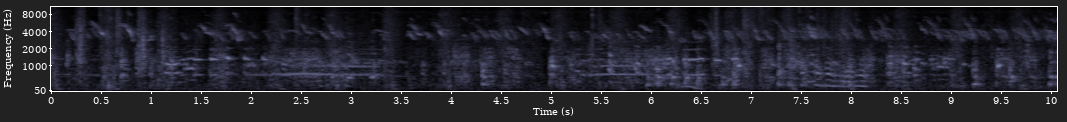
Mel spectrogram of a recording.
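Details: Native chickens, including rooster and hen, calling together: a dense chorus of high, short, downward-sliding peeps over steady low clucking and warbling trills, with scattered clicks and rustling throughout.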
